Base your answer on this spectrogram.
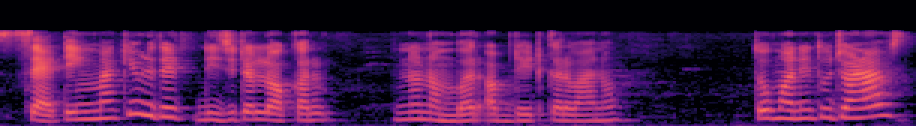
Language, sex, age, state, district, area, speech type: Gujarati, female, 30-45, Gujarat, Anand, urban, spontaneous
